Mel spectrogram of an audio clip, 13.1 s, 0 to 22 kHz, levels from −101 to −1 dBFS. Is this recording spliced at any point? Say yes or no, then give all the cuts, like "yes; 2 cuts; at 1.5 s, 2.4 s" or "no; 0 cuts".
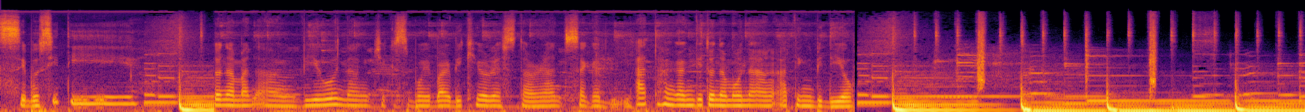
yes; 2 cuts; at 2.1 s, 8.6 s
